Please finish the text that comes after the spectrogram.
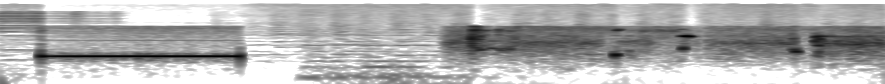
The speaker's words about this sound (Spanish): Muy bien, ya entró ahí la llamada, por favor no haga ruido.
